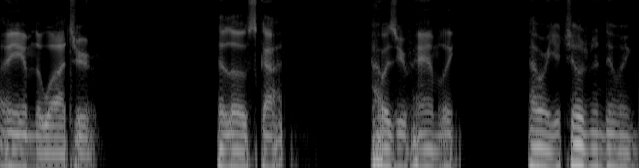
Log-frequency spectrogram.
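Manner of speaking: creepy, menacing voice. Describing a family getting letters voiced by the Watcher; creepy Watcher voice. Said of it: "they dub over the letter with this like really fucking creepy voice".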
